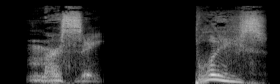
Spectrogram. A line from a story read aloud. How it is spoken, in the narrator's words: Connor's gasping says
